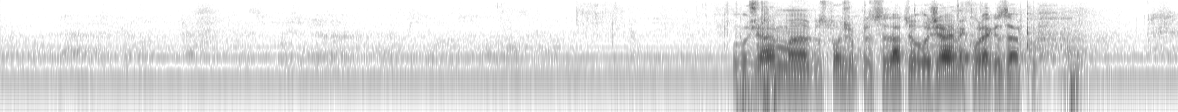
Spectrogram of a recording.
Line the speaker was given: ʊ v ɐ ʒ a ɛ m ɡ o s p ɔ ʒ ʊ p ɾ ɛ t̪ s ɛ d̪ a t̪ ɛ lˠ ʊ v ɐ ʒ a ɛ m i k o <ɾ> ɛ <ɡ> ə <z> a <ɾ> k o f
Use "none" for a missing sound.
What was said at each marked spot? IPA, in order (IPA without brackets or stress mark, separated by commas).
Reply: l, ɡ, z, ɾ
